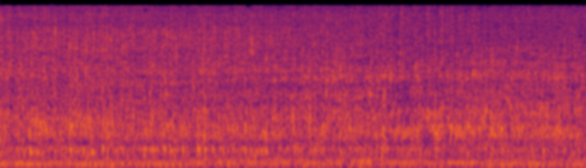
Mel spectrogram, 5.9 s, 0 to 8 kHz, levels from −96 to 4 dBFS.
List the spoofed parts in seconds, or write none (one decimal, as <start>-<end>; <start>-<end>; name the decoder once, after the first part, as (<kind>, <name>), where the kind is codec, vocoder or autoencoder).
3.6-4.5 (vocoder, HiFi-GAN)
